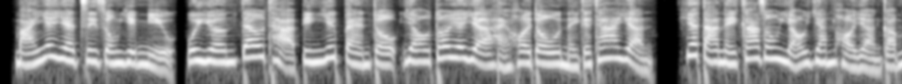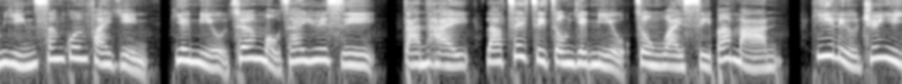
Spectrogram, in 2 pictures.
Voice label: Mandarin Female Cantonese Clean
